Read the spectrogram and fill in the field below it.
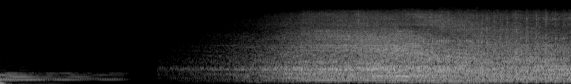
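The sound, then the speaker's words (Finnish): A convoy of mopeds buzzes along in the southeasternmost corner of Finland, on the old King's Road from Turku to St Petersburg, a few kilometres from both the sea and the eastern border. Their small engines swell into a loud, steady, raspy drone after a brief low hum and a moment of quiet. “Mopoletka kaartaa Suomineidon Hameenhelman aivan kaakkoisinta kulmaa.”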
